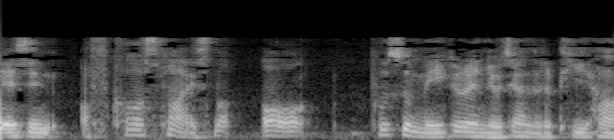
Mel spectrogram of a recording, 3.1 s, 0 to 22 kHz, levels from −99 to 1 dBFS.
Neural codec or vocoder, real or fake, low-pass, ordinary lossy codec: codec, 44.1 kHz, 7.8 kbps, DAC; fake; 7.2 kHz; MP3, 32 kbps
